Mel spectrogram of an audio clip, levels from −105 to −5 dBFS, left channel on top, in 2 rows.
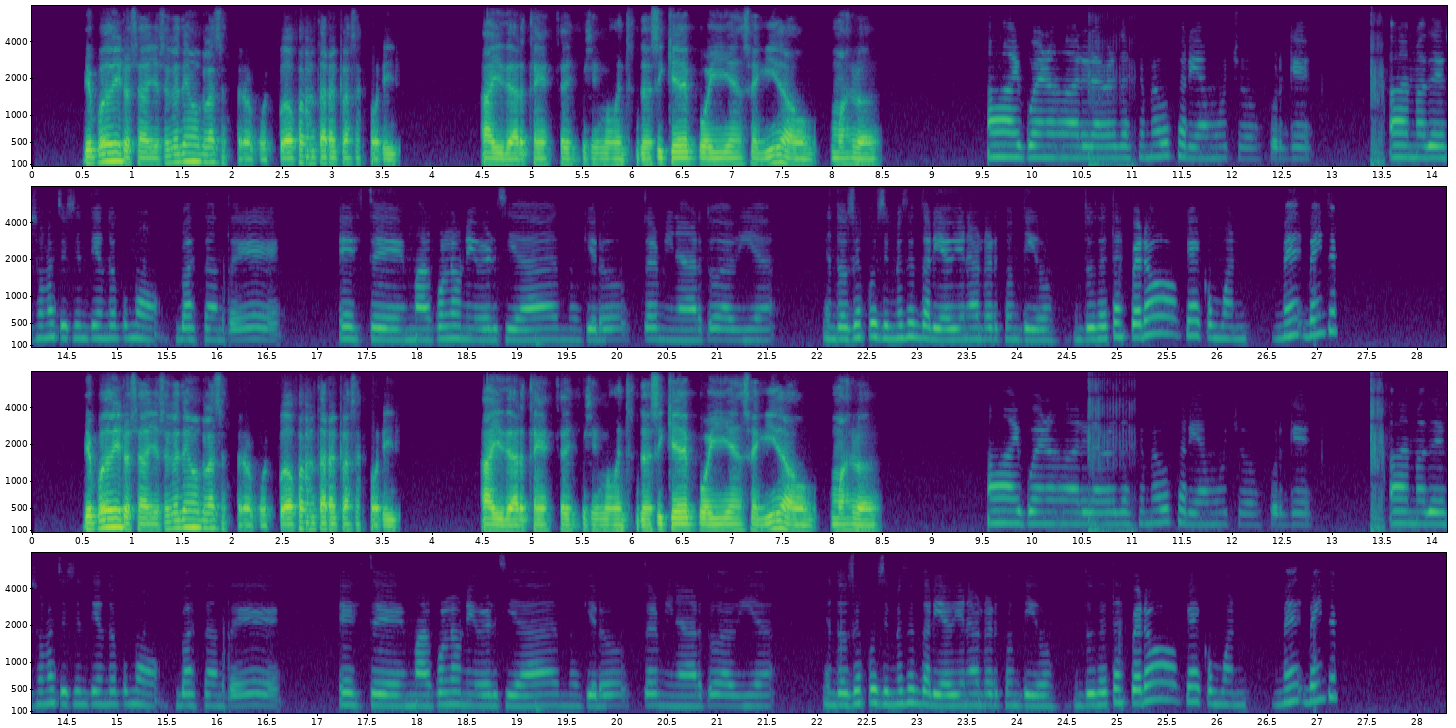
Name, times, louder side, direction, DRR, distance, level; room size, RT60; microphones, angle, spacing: voice 1, 0.5-3.7 4.5-8.5, right 2 dB, 30° right, 0.6 m, -27 dB
voice 2, 9.6-12.8 13.6-16.6 17.2-21.6 22.1-27.2, left 2 dB, 70° left, 3.1 m, -45 dB
sound 1, 10.6-11.1 13.4-13.6, right 2 dB, 80° right, 7.7 m, -54 dB
open air
head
